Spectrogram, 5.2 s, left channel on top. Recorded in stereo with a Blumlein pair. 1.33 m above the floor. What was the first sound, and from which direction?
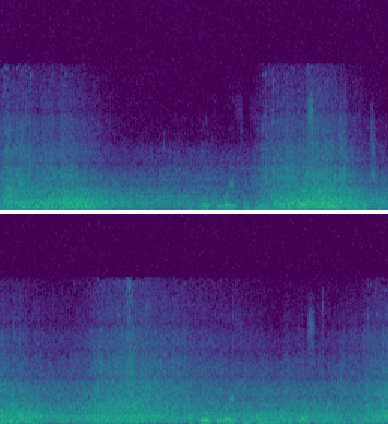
A woman speaking, 25° right.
